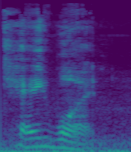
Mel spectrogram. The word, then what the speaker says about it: kwn: Her name is pronounced K1, but it's spelled KWN.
